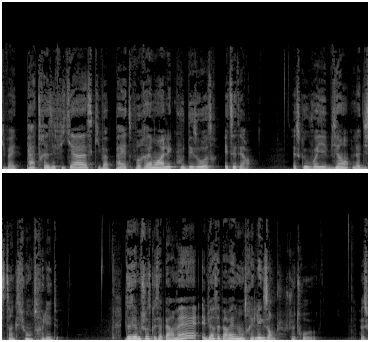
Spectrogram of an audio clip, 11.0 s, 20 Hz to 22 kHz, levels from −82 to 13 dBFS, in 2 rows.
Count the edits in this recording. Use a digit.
1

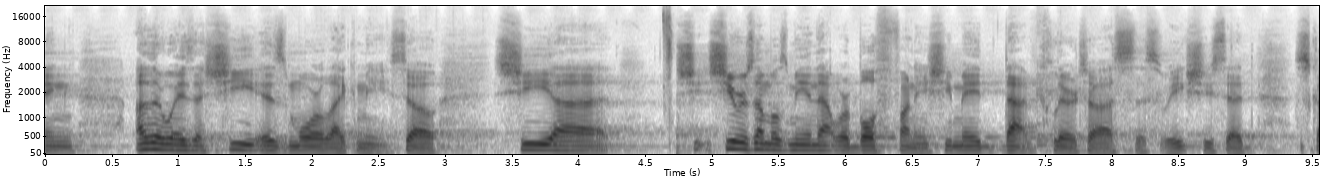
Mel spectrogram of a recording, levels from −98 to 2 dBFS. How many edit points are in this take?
2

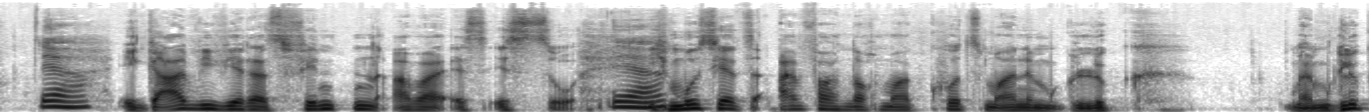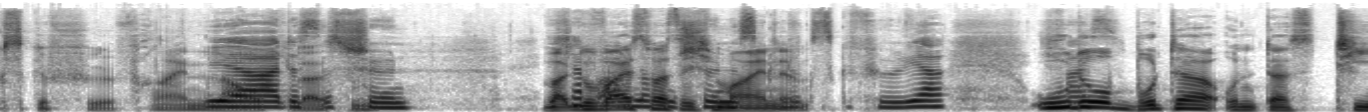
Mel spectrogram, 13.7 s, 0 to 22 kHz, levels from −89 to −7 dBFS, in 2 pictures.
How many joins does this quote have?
0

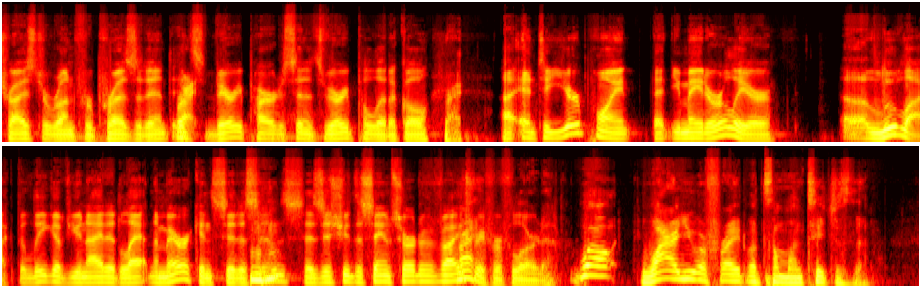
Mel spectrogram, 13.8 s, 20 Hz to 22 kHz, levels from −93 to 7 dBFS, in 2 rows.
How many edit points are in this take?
1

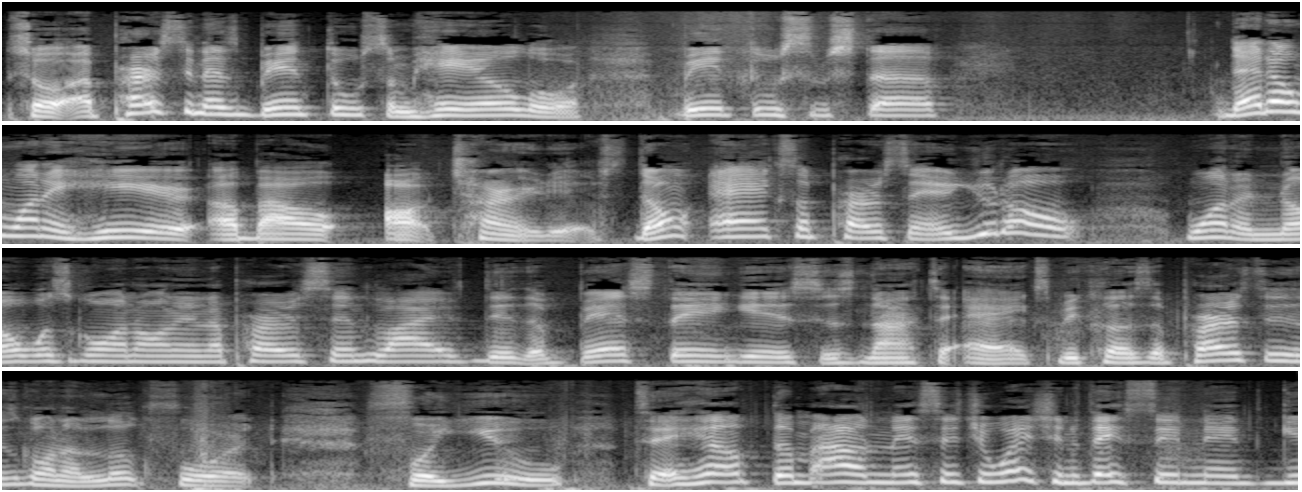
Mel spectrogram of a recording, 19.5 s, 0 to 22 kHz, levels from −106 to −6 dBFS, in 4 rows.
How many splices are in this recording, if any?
0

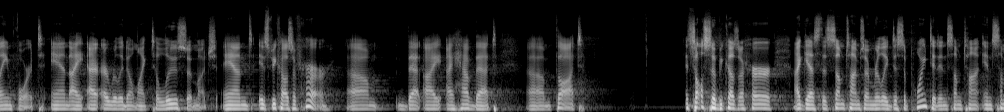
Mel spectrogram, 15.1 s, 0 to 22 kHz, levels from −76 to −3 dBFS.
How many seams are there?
1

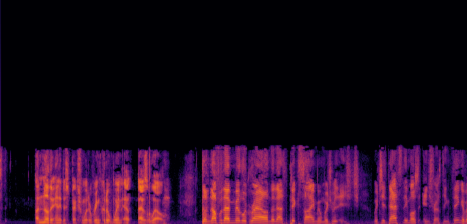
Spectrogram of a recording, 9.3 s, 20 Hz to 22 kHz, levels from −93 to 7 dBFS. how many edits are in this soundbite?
1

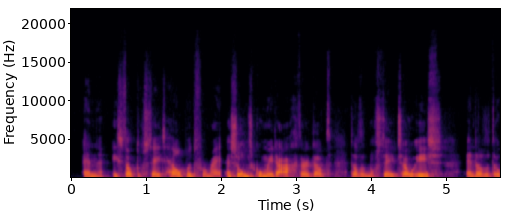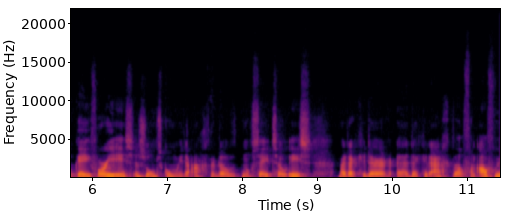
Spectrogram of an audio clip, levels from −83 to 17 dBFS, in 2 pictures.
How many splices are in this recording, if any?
1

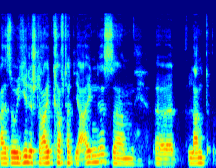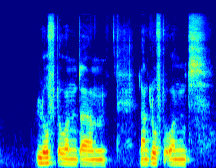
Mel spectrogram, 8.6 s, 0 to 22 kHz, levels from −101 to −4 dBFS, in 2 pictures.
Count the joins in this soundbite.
0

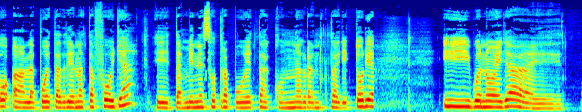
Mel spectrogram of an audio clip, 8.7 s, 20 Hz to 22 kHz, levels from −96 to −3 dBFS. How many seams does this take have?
1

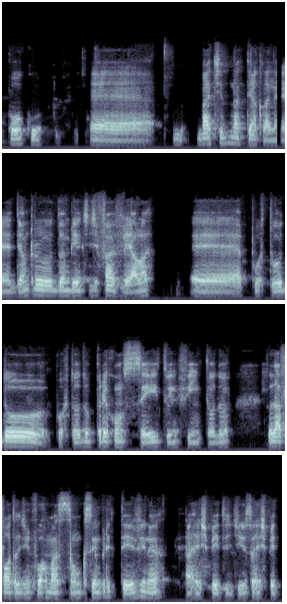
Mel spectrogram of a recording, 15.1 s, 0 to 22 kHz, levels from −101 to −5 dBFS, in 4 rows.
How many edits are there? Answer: 1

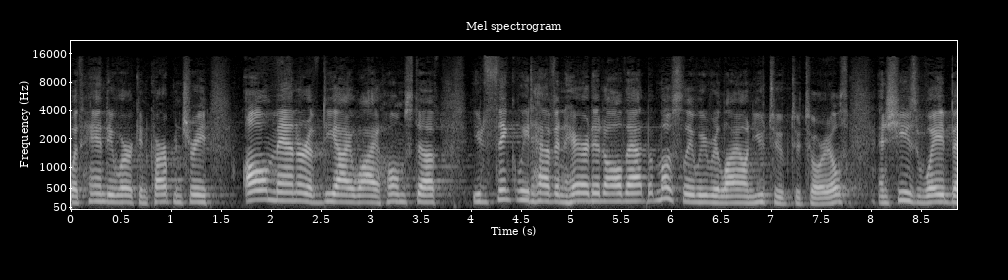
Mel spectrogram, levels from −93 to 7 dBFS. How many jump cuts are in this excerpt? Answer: 0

